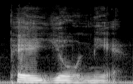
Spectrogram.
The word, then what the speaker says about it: Payoneer: from amazon okay uh i think payoneer or pioneer uh i don't know how most people pronounce it i i kind of pronounce it pay your near okay uh you can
